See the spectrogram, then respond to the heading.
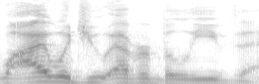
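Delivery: plain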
